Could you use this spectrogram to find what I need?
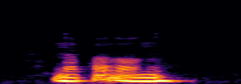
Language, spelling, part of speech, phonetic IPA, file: Polish, napalony, adjective, [ˌnapaˈlɔ̃nɨ], LL-Q809 (pol)-napalony.wav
